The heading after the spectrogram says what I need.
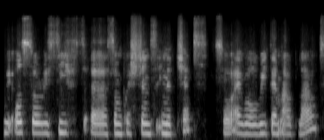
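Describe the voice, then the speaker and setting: A woman moderating an earnings call, managing callers and reading questions out loud. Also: on the high side, level tone, moderate pace, creaky, no echo, low-quality recording.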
